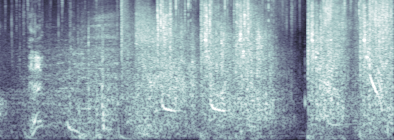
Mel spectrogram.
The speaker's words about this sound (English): Now they were facing strangers armed with automatic weapons in the master's parlor, and in such a situation, there was only one appropriate response. They opened fire.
